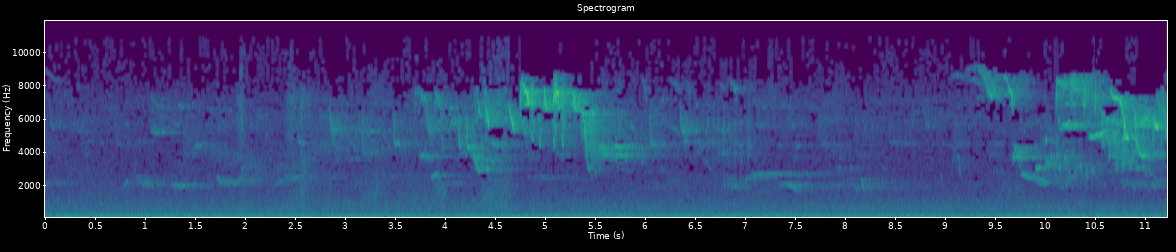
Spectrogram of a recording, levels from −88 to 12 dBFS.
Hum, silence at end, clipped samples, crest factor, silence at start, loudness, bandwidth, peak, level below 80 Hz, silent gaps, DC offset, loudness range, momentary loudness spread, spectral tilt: none; 0 s; under 0.1%; 24 dB; 0 s; -29 LUFS; 11.5 kHz; -10 dBFS; -44 dBFS; none; under 0.1%; 14 LU; 19 LU; -1 dB/octave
